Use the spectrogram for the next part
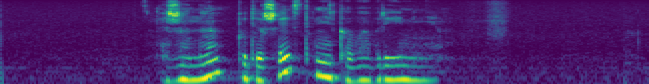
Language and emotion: Russian, sad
